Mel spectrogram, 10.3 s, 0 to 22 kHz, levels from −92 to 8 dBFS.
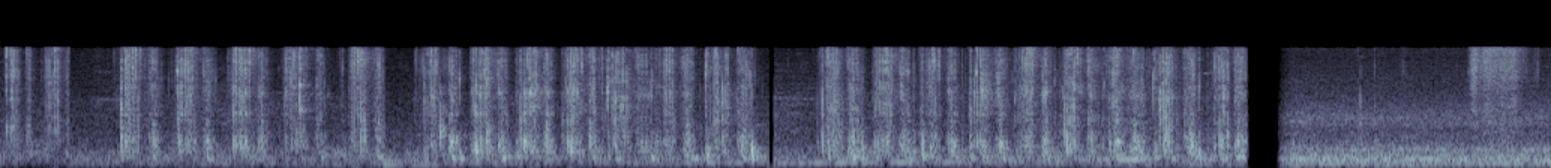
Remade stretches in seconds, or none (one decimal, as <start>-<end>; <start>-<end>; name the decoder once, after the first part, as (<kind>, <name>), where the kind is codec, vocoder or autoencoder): none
